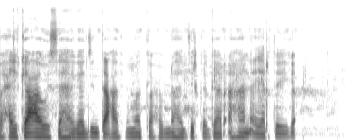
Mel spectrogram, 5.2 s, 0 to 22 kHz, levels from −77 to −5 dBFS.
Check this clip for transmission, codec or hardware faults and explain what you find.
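Nothing in the speech points to a transmission, codec or hardware fault.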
